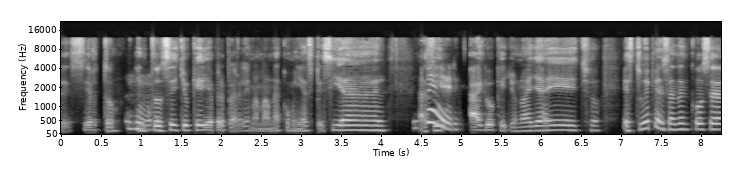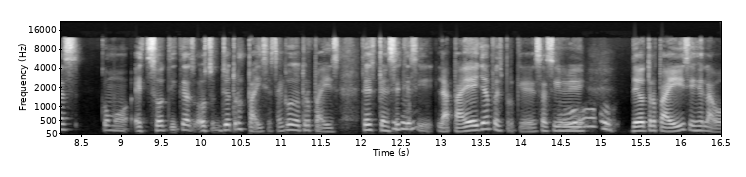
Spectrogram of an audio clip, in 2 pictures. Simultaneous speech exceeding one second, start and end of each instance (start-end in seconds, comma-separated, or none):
none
